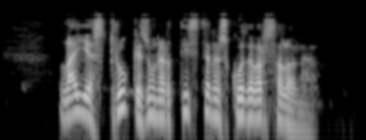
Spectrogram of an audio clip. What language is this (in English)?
Catalan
